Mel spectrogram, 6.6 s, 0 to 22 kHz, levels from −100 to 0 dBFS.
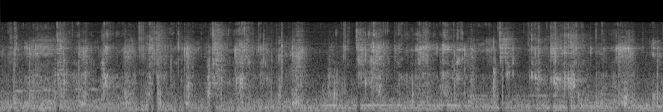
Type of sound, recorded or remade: recorded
